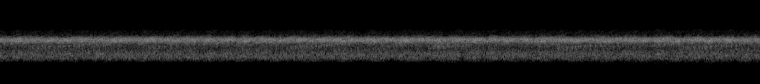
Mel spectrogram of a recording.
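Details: Distant frogs calling at night across a moonlit countryside rice field whose water is not yet planted; the voices merge into a steady, dense, high trilling wash with no separate croaks and no other sounds.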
